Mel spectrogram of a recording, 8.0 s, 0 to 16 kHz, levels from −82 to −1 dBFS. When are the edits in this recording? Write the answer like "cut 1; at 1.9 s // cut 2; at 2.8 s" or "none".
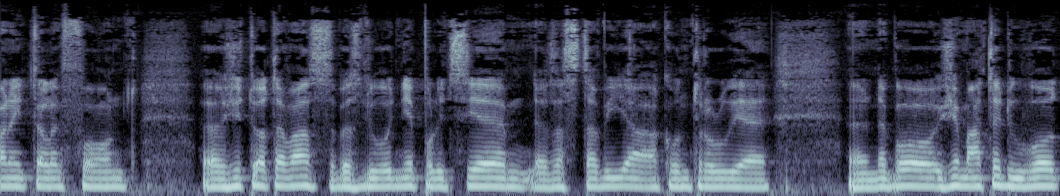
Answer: none

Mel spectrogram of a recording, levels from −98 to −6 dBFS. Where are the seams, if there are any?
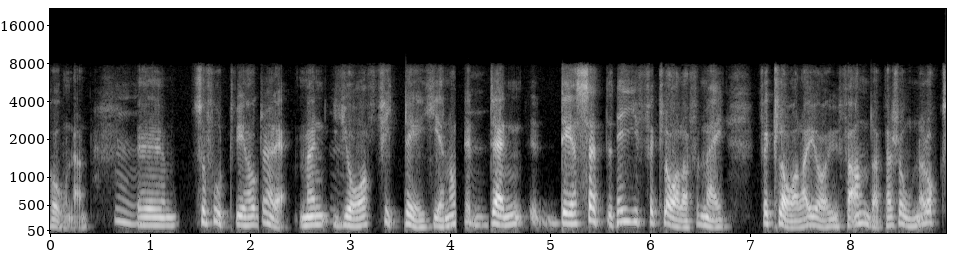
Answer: cut 1; at 2.1 s // cut 2; at 3.6 s // cut 3; at 4.1 s // cut 4; at 5.7 s

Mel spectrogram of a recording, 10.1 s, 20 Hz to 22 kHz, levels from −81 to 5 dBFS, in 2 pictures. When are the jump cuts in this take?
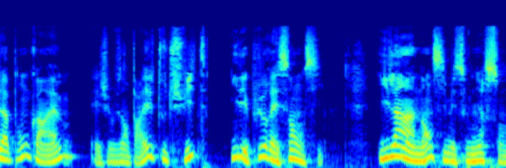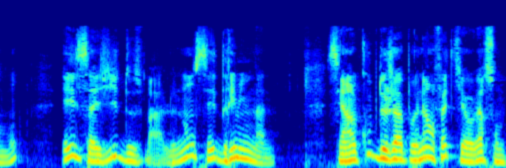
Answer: none

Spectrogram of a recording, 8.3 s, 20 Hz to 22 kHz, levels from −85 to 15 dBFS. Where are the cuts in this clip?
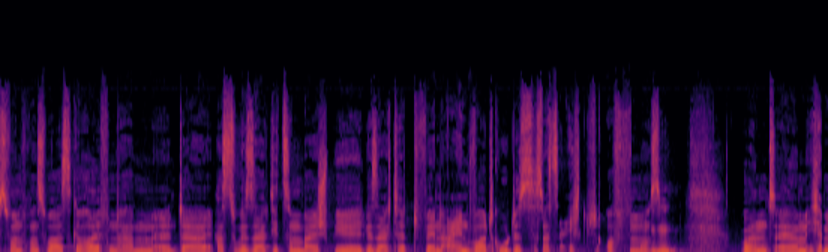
cut 1; at 2.1 s // cut 2; at 2.7 s // cut 3; at 3.7 s // cut 4; at 4.9 s // cut 5; at 5.4 s // cut 6; at 6.3 s

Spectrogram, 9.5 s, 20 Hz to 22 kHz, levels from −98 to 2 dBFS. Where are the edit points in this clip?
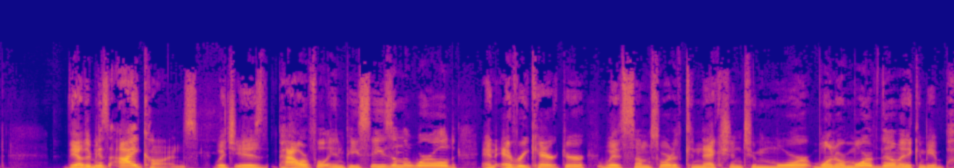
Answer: cut 1; at 0.9 s // cut 2; at 2.1 s // cut 3; at 2.6 s // cut 4; at 6.0 s

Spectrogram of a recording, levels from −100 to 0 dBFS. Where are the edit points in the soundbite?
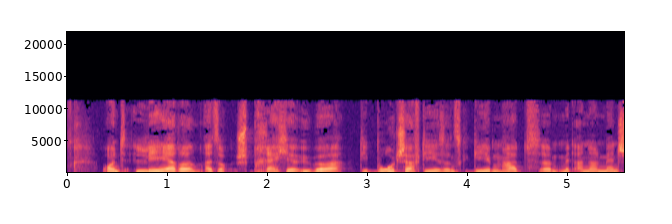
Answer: none

